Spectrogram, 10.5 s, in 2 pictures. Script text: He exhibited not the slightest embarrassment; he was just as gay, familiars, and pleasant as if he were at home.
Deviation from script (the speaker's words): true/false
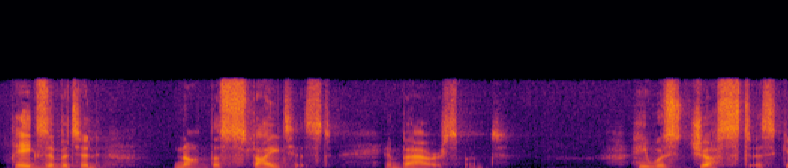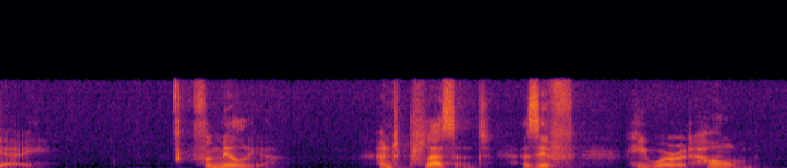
true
